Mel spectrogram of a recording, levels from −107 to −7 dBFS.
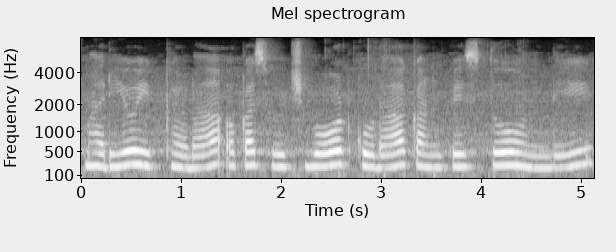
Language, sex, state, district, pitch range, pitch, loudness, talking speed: Telugu, male, Andhra Pradesh, Sri Satya Sai, 225-245 Hz, 235 Hz, -15 LUFS, 95 wpm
